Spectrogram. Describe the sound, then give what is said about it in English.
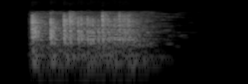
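A handful of dice clatter and tumble across a hard tabletop in a brief rattle of overlapping clicks that settles within a second, with no voices. “God, so many dice.”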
